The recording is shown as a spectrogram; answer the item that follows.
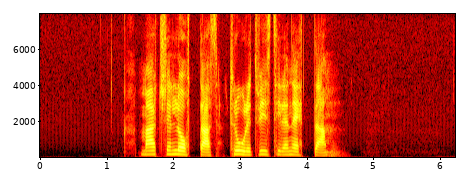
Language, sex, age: Swedish, female, 49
